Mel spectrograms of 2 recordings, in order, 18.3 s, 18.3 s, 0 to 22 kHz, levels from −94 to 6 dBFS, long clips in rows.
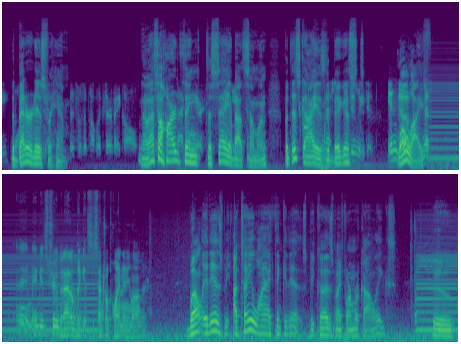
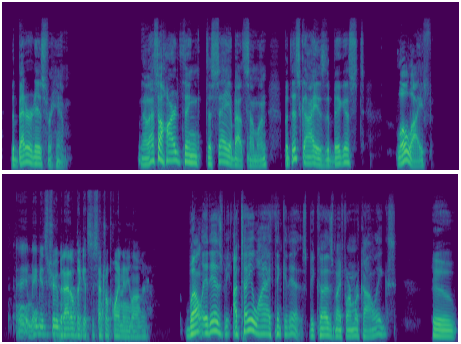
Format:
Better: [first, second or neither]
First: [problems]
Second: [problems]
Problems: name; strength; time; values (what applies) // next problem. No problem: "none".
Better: second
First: alarms or sirens; noticeable; throughout; 10 dB below the speech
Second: none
